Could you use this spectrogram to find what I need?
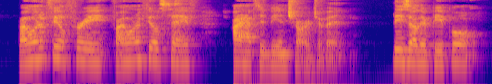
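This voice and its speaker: A woman in an American accent, fairly low in pitch with ordinary pitch variation, with audible room echo. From US West (northern California). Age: 70s. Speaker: author and former decorative artist. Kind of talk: interview.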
